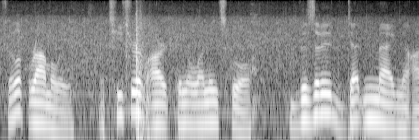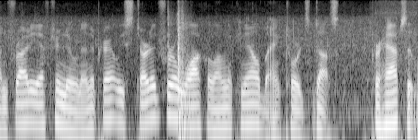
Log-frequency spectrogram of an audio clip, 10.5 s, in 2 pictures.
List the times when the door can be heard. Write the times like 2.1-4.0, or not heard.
1.6-2.0, 7.3-7.7.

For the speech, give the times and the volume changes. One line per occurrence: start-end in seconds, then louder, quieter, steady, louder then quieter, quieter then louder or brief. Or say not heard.
0.1-10.4 steady.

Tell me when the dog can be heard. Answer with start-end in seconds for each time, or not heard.
not heard.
